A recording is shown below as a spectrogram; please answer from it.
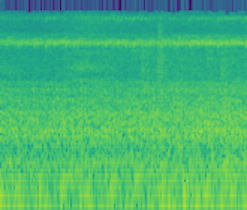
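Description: Steady low rumble of outdoor background noise, with a constant faint high-pitched whine above it.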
